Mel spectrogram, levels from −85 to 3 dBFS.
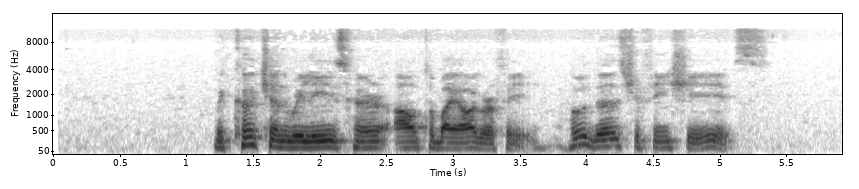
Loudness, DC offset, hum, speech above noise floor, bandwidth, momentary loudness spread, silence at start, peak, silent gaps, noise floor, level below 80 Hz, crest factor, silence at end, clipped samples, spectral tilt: -18 LUFS; under 0.1%; none; 43 dB; 11.5 kHz; 14 LU; 1.2 s; -2 dBFS; none; -60 dBFS; -56 dBFS; 16 dB; 0.65 s; under 0.1%; -7 dB/octave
